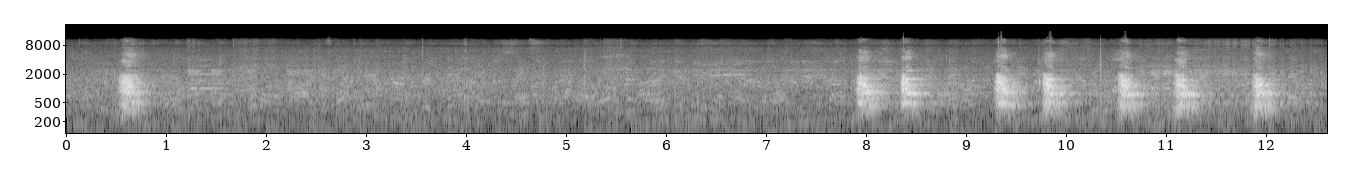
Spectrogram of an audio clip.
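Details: Kuvasz at the fifth Kuvasz club show in Kishegyes (Mali Iđoš), 2017: one lone bark early, then after a pause a run of seven sharp barks about half a second apart, over steady background chatter of people.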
